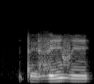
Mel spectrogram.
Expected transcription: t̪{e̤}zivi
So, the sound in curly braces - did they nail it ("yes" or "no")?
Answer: yes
